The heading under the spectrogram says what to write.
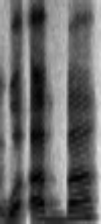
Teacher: وقف بالابدال یعنی 2 زبر کا الف مدہ میں۔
